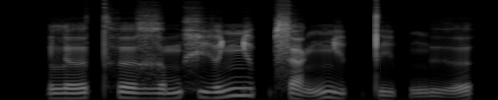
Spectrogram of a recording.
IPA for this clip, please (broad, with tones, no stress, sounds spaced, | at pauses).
l əː˧˥ t̪ʰ əː˧ ɣ ə˧˥ m x i˧˥ ə̯ ɲ ɨ˦˥ p̚ s a˨˩˦ ŋ ɲ i˨˩ p̚ t̪ i˨˩ p̚ ŋ ɨ˨˩˦ ə̯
